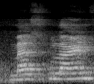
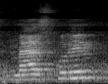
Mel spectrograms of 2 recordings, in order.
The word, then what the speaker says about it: masculine: Mistake कर देते हैं, जैसे आप मैस्कुलाइन फेमिनाइन भी बोल देते हैं, दैट इज रॉन्ग। इंग्लिश का स्टूडेंट होने के नाते जहां तक मेरा मानना है कि आपका प्रोनाउंसिएशन अच्छा होना चाहिए। तो this is मैस्कुलिन and this is feminine, not feminine and not masculine.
